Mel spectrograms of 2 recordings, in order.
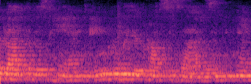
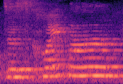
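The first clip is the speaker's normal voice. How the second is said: long, very slow sing-song, higher and louder; sing-song shout; 9 semitones higher, 5 dB louder, much slower than usual. A narrator's reading. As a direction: stretch it out like a taunting tune. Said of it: "he shouted, in a long, drawn-out, sing-song tone".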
